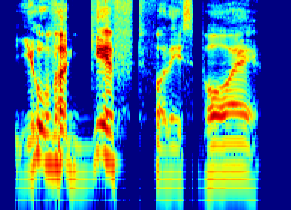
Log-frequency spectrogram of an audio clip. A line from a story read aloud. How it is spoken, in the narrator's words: Chade chuckled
